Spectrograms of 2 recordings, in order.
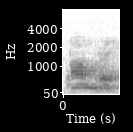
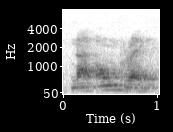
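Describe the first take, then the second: First: Hambre, ah vowel, ambre; the teacher says hambre, vowels stressed; hambre with a clear open a. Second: Hombre, o vowel, ombre; hombre with a round o. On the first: Spanish teacher models hambre, open a sound. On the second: Teacher contrasts hombre against hambre, round o. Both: Shown as a demonstration.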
